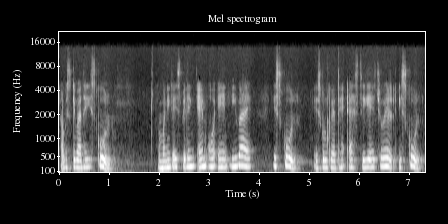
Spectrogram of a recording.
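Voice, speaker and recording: A woman's voice: mid-range voice, steady tone, creaky, mellow, husky. A woman teaching a class, explaining a worksheet and spelling words out letter by letter. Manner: reads English questions very slowly. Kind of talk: explaining an English worksheet in Hindi.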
